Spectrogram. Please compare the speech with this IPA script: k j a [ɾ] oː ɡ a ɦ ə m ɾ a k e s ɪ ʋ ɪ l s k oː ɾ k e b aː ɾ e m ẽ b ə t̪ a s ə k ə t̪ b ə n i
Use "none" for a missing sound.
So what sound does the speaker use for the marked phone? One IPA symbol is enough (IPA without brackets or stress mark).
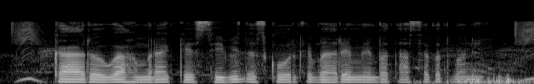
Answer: ɾ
